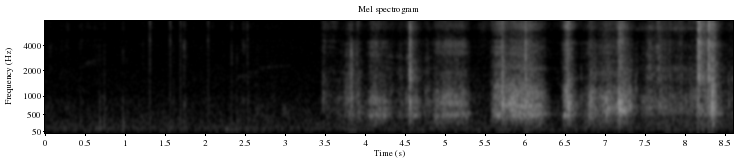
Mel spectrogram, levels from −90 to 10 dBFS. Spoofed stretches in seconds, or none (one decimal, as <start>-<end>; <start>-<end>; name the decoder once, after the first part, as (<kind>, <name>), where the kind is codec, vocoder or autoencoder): 6.3-6.8 (codec, SNAC)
